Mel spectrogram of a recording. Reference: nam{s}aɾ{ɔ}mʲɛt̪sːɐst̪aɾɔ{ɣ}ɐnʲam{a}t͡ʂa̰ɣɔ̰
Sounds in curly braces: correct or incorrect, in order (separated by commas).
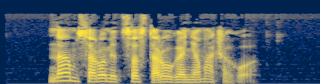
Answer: correct, correct, correct, correct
